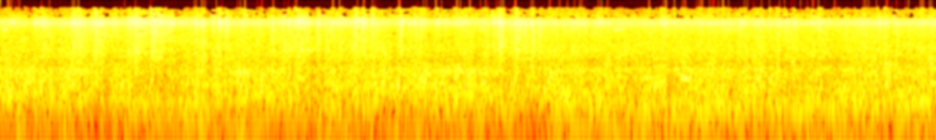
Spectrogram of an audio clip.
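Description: Passenger train running at speed, heard at an open coach door: a steady loud rumble of wheels on rails, with the irregular clatter of wheels over rail joints.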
